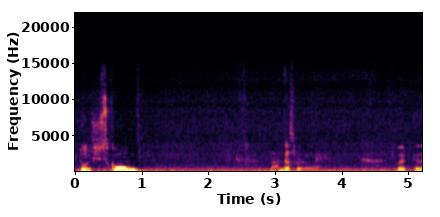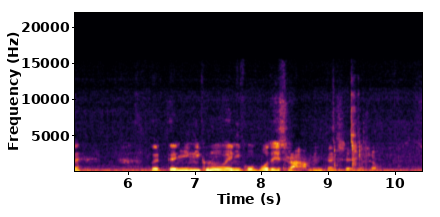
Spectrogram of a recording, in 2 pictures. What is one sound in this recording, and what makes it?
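Chopsticks click and scrape against a pan.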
